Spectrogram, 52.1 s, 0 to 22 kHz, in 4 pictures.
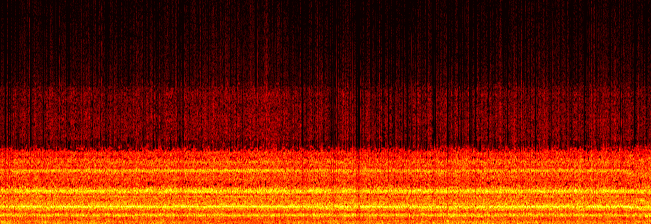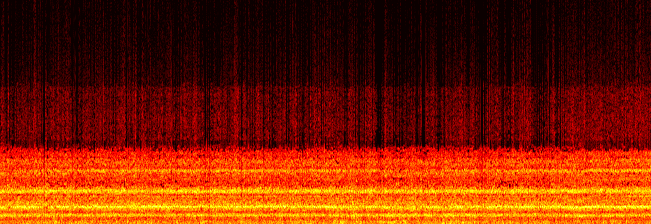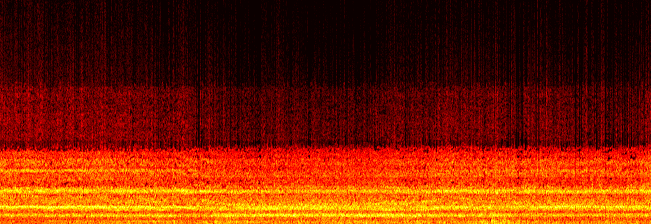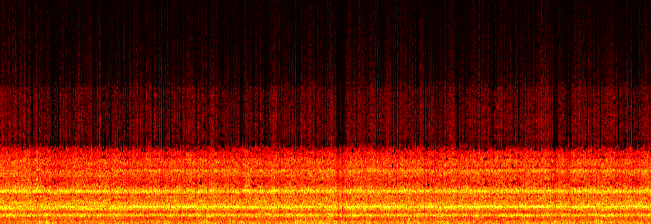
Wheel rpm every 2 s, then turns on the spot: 230, 230, 230, 230, 230, 230, 230, 230, 240, 230, 230, 230, 230, 230, 220, 200, 200, 220, 230, 230, 230, 230, 230, 230, 230, 240.
none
